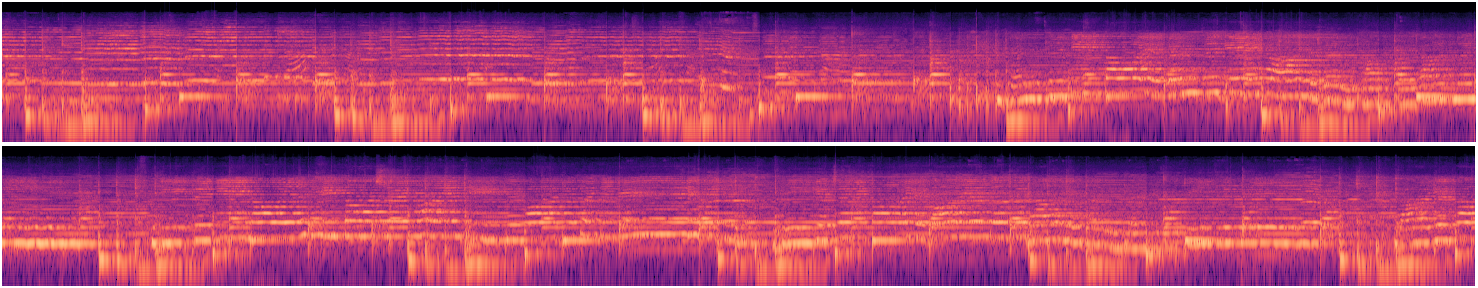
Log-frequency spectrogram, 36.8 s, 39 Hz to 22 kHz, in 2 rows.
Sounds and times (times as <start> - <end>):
Tabla: 0.0 - 36.8.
